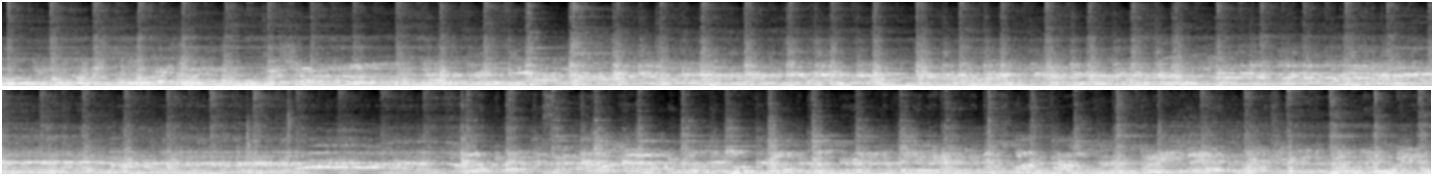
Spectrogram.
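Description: Live country band with banjo, electric and acoustic guitars and drum kit playing a song.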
